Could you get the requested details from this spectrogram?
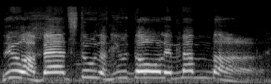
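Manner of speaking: loud, high mock Malaysian accent scolding; Malaysian accent impression. Scolding the friend as a bad student, loud high mock Malaysian accent. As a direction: ham up a Malaysian accent like a strict teacher. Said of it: "That, that was a good impression".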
